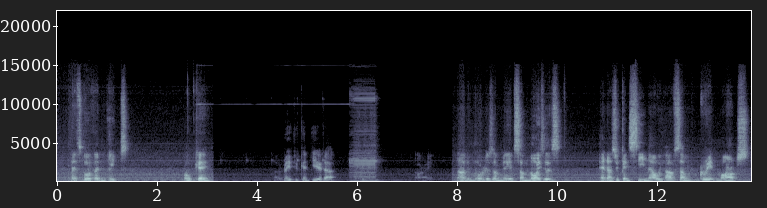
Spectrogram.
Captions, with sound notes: Let's go ahead and hit okay. I don't know if you can hear that. (buzzer buzzing) All right, now the motor has made some noises. And as you can see, now we have some green marks.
